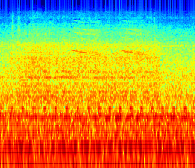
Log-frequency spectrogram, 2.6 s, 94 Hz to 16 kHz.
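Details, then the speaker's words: Shelby with a manual clutch at nearly 50,000 miles: a steady low hum with a faint constant whirr over the idle while the clutch pedal is pressed, from a worn clutch release bearing. "release varing is making a noise when you press the clutch"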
